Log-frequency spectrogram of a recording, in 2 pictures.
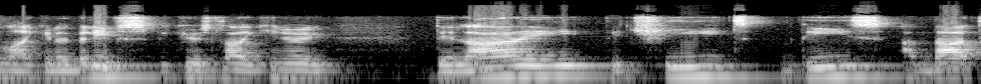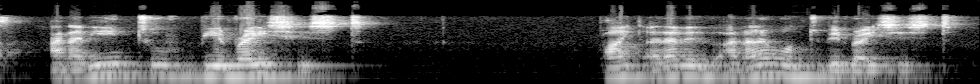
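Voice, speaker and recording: A man's voice: mid-range voice, lo-fi sound. A man from the Canary Islands with a Spanish accent mixed with British English, calling in and telling his story in a rambling way, full of fillers. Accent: Spanish with British English mix. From Canary Islands, Spain. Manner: rambling, many fillers and restarts. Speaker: caller. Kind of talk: phoned-in personal story.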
